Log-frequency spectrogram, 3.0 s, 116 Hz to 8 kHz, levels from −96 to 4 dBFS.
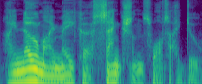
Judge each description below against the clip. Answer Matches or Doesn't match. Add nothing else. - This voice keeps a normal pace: Matches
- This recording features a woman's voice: Doesn't match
